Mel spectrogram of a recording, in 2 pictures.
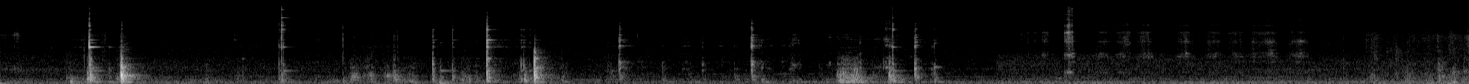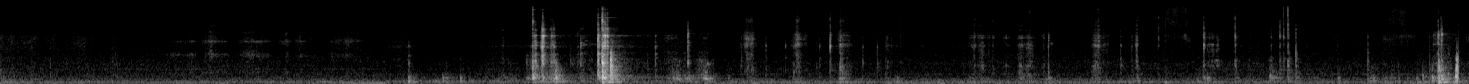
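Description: Metal parts of a hydraulic handbrake lever clinking, tapping and rubbing as they are fitted together by hand: a clutch master cylinder and pushrod, and a steel lever going into a machined aluminium housing. Scattered clicks with a few louder knocks about a second in and about two-thirds through, over a low steady hum.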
